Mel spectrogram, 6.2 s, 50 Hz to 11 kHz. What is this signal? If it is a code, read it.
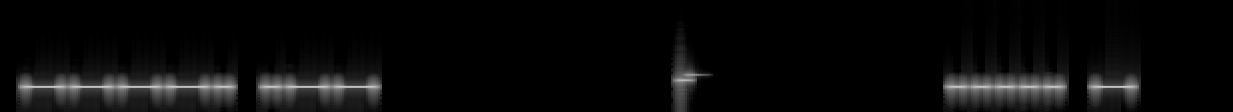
Morse code, heard as a keyed tone, about 20 wpm, 700 Hz. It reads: 9 W 5 T
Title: Single-Letter Single-Number 20wpm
